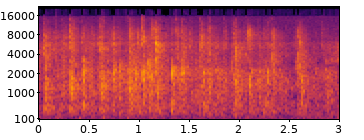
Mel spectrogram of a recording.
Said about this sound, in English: I think you would give her another round of applause, please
